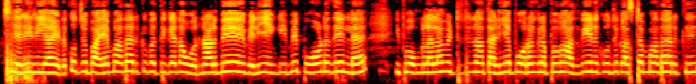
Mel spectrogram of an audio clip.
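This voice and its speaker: A woman's voice: very high voice, flat delivery, racing, dry recording. Maha, a woman doing a timid young bride. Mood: worried. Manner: hesitant, worried.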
